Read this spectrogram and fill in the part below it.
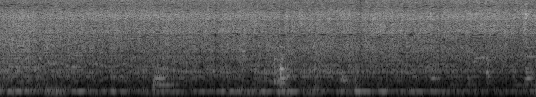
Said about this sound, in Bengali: আর এখন যেই মশলাটা আগে পেস্ট করে নিয়েছি সেটা দিয়ে দিলাম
